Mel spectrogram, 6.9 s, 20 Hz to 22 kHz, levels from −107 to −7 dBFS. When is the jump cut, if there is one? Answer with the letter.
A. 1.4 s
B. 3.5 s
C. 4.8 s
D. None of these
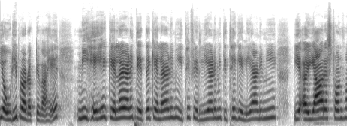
A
